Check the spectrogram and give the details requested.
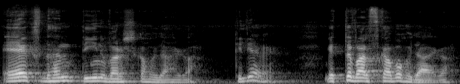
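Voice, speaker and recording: A man's voice: a little high, animated, normal speed. A man in his twenties teaching a school maths lesson step by step, repeating himself, asking questions and answering them himself. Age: 20s. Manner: repetitive, asks and answers own questions, checks understanding.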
